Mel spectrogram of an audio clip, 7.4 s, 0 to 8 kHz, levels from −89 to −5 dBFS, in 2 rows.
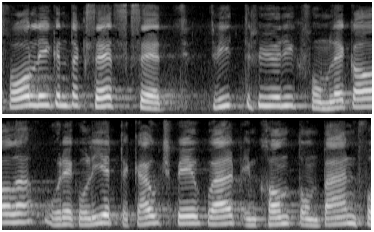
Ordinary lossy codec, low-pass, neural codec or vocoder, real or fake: none; 7.2 kHz; none; real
